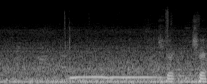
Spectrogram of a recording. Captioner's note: hums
